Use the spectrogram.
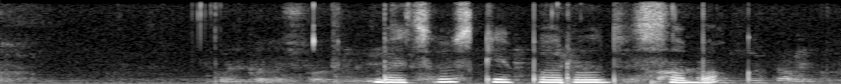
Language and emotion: Russian, neutral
